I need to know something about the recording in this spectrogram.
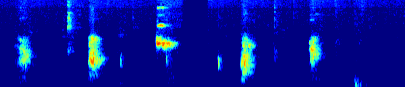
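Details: Four-week-old Cavalier King Charles Spaniel puppies from Daisy's litter in their puppy pen give short, high squeaky whimpers, about seven brief yelps scattered over four seconds with silent gaps, plus one lower grunt near the end in a quiet indoor room.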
